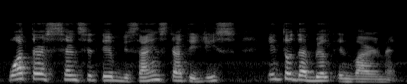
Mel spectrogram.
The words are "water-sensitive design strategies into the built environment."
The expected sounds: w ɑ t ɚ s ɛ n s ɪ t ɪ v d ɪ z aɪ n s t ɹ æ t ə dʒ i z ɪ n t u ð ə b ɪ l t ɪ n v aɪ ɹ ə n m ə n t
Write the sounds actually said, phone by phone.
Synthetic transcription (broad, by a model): w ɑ t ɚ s ɛ n s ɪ t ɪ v d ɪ s aɪ n s t ɹ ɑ t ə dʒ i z ɪ n t u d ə b ɪ l t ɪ n v aɪ ɹ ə n m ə n t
